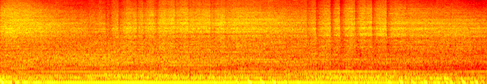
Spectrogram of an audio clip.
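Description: Drum kit played along to a song's backing track. A cymbal crash at the start rings on over the track's held low notes, with more cymbal and drum hits through the middle.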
